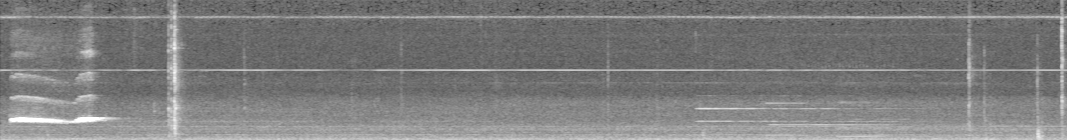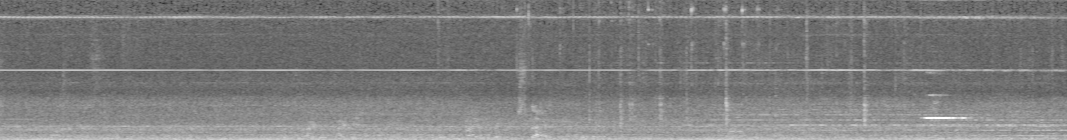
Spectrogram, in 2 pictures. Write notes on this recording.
At the villages terminal station. A train arrives. The sounds of the train guards whistle, the beep signal as the doors close and the departure of the regional train parallel to a man talking to his dog. Kautenbach, Bahnhof, Zugabfahrt, Am Bahnhof des Dorfes. Ein Zug fährt ein. Das Geräusch der Pfeife des Zugschaffners, das Tut-Signal, wenn die Türen schließen und die Abfahrt des Regionalzuges. Gleichzeitig redet ein Mann mit seinem Hund. Kautenbach, gare, départ d'un train, À la gare du village. Un train entre en gare. Les bruits du contrôleur qui siffle, le signal sonore lorsque les portes se referment et le départ du train en parallèle avec un homme qui s’adresse à son chien. Project - Klangraum Our - topographic field recordings, sound objects and social ambiences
